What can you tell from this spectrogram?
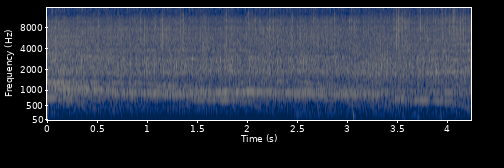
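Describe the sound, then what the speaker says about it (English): A crowd at the 2021 Hudson Ambassador coronation applauds the candidates in a steady, fairly faint and distant wash of clapping with a little cheering. "Let's all give these wonderful candidates a round of applause."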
